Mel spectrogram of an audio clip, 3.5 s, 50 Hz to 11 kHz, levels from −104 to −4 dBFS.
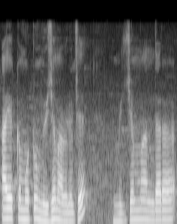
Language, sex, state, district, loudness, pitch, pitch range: Gujarati, male, Gujarat, Gandhinagar, -17 LUFS, 135 Hz, 120-140 Hz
